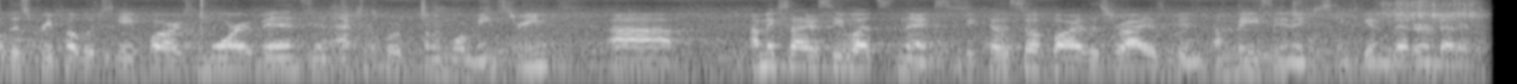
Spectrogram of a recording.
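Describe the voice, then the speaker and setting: Over noticeable background noise and audible room echo, a man talks at a moderate pace at a fairly high pitch. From Mexico (La Paz), raised from 13 in Las Vegas. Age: 30s. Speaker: pro BMX rider. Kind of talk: interview. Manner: casual, upbeat.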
